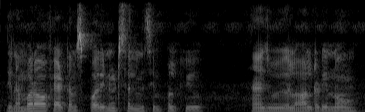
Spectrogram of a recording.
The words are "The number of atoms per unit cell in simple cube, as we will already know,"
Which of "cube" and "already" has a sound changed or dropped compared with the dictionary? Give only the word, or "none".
cube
